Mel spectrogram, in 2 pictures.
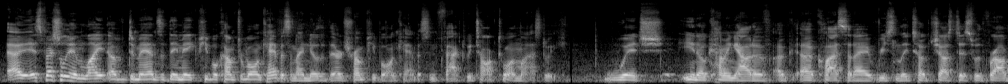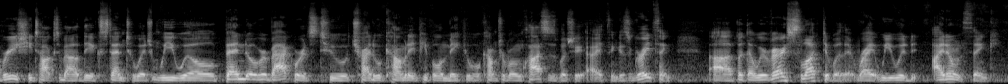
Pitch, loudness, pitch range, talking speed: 105 Hz, -18 LUFS, 95-115 Hz, 270 wpm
